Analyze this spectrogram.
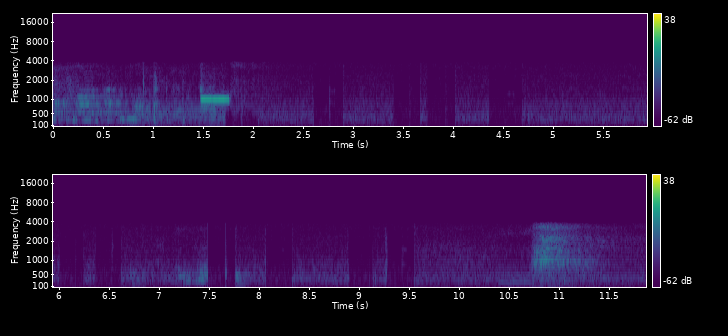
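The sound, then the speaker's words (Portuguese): A Portuguese-language voicemail system sounds a single short, steady beep tone, loud against the quiet line, followed by faint, halting speech. “Após o sinal, grave.”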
